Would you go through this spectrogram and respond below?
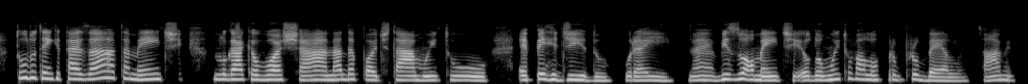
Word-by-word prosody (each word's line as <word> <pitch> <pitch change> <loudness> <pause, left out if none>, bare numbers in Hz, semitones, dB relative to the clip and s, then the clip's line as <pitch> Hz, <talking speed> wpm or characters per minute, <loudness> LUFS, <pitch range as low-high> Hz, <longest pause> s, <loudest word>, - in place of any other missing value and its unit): Tudo 300 +1 +1
tem 275 -2 +2
que 260 - -2
estar 250 -1 +3
exatamente 245 -2 +1 0.3
no 235 - -2
lugar 230 0 +4
que - - -4
eu 220 - +2
vou 220 +1 0
achar. 215 -1 +3
Nada 225 +3 +1
pode 210 -4 -2
estar 200 -1 +3
muito, 195 -1 -1 0.3
eh, 210 0 +1
perdido 205 -6 +1
por 190 0 -3
aí, 185 -2 -1
né? 195 +1 -2
Visualmente, 210 -4 +1
eu 190 +1 -1
dou 200 0 0
muito 245 +6 -1
valor 225 -4 0
pro 220 -2 -7
pro 230 +3 -3
belo, 170 -3 -2
sabe? 195 +2 -3
210 Hz, 170 wpm, -19 LUFS, 190-235 Hz, 0.3 s, lugar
